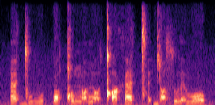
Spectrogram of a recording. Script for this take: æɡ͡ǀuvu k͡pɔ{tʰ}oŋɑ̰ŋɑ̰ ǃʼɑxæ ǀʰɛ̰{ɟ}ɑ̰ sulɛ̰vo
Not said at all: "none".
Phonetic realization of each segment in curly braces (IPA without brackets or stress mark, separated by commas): ǃ, ɟ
